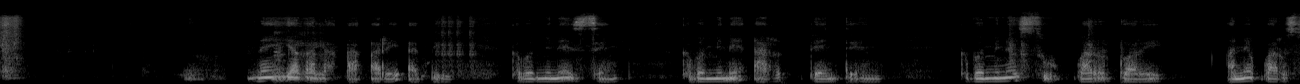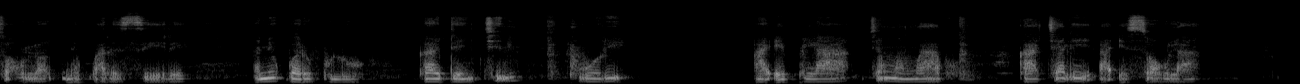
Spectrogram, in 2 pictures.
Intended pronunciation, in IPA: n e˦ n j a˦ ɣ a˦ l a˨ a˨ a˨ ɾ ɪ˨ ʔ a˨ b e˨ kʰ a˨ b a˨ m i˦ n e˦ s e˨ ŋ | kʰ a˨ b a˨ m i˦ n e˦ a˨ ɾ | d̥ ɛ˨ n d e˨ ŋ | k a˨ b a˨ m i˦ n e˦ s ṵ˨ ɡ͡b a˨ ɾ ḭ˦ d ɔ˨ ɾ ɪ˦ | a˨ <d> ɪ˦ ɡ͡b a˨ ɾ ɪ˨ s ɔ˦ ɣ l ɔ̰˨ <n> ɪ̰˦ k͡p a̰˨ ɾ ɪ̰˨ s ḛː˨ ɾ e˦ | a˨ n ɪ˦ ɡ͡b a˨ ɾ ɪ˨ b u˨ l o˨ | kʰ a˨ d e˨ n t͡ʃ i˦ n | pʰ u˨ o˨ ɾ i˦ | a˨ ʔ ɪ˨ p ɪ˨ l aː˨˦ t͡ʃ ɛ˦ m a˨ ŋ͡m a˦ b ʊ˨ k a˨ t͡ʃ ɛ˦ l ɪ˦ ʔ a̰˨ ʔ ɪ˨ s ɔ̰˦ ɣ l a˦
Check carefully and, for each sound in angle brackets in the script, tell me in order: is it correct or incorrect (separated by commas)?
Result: incorrect, correct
